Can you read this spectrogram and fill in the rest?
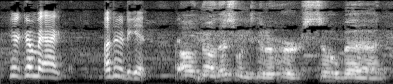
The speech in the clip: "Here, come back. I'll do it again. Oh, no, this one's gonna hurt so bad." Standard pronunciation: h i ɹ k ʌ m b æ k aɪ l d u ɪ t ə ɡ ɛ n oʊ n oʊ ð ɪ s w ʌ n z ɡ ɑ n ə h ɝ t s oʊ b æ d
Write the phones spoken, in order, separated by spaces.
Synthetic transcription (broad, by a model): h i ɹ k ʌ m b æ k aɪ l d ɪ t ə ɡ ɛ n oʊ n oʊ ð ɪ s w ʌ n z ɡ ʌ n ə h ɝ t s oʊ b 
